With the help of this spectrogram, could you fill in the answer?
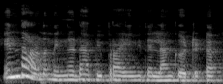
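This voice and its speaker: A woman's voice: medium pitch, sing-song, fast, warm tone. A woman giving informal news commentary to online viewers as the host. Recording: echoey, roomy voice-over.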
